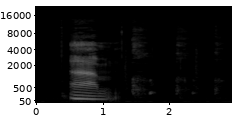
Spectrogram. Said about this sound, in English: got a little bit of a cough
